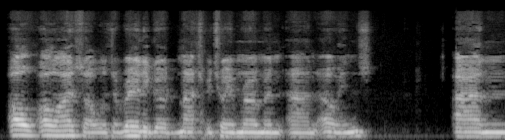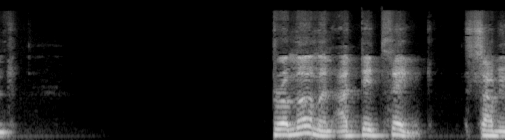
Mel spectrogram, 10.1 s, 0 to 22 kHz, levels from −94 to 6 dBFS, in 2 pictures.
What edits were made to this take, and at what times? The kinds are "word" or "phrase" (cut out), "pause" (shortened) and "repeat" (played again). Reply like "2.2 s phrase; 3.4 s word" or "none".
none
